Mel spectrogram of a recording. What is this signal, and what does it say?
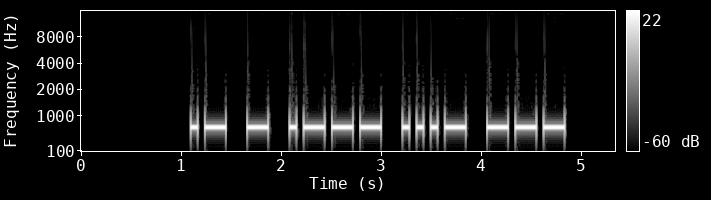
Morse code, heard as a keyed tone, about 17 wpm, 700 Hz. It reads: ATJVO
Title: Code Groups - 5 Letters - 17wpm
